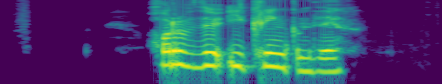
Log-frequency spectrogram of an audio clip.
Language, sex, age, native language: Icelandic, male, 10, Icelandic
